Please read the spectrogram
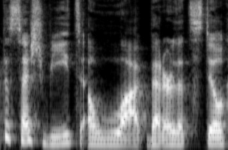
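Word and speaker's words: Sechevite: You know, she's like, you just say it Sesh Vite.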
